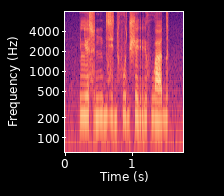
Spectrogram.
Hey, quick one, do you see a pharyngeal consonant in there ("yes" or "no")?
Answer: no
